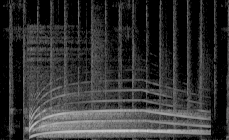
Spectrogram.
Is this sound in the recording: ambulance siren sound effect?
yes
